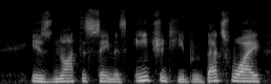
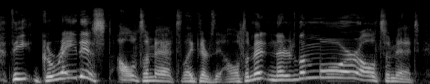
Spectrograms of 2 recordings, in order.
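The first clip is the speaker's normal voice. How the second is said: mock misuse; 6 semitones higher than usual. Teacher mimicking people who misuse penultimate, mock grand. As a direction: mimic people overhyping the word, pitch rising. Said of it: "people in English use penultimate to mean".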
